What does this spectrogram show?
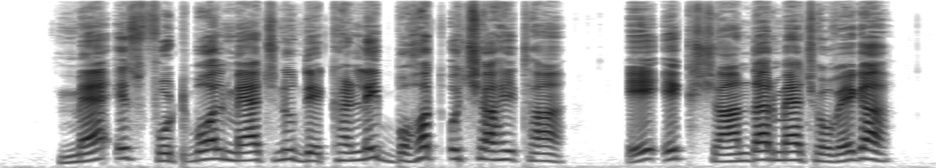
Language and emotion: Punjabi, happy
